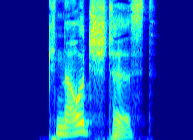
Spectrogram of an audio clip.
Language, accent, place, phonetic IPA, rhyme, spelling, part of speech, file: German, Germany, Berlin, [ˈknaʊ̯t͡ʃtəst], -aʊ̯t͡ʃtəst, knautschtest, verb, De-knautschtest.ogg
- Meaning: inflection of knautschen: 1. second-person singular preterite 2. second-person singular subjunctive II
